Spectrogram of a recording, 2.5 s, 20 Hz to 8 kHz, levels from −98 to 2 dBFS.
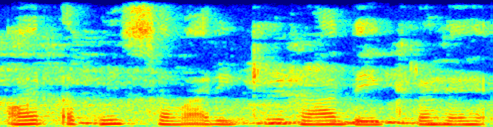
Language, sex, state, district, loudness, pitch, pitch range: Hindi, female, Gujarat, Gandhinagar, -15 LUFS, 225 Hz, 220-245 Hz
